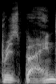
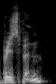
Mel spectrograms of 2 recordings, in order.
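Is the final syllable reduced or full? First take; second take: full; reduced. First: The final syllable is full, like 'bane'. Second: The final syllable is short and reduced. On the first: The speaker calls it wrong. "not Brisbane" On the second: The speaker calls it right. "congratulate on your pronunciation of Brisbane"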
